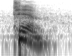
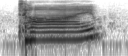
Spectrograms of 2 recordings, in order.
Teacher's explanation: Tim. Okay, it's very short. Time, the vowel is very long. It's that long I.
